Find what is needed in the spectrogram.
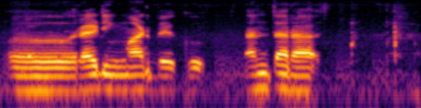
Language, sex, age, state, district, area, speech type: Kannada, male, 18-30, Karnataka, Udupi, rural, spontaneous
